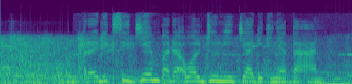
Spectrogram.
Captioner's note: non-english speech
